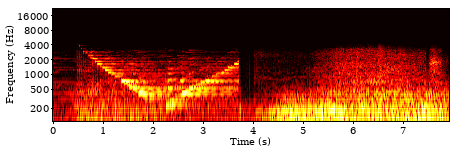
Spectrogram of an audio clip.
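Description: The engine of a helicopter shaped like a motor car whines as its pitch sweeps down and then climbs back up, followed by a loud, steady mechanical roar that runs continuous without any voices.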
